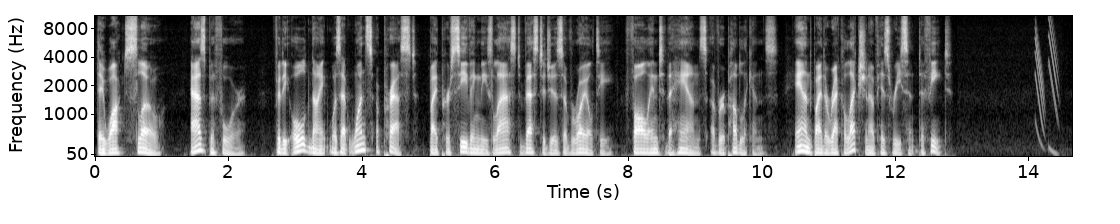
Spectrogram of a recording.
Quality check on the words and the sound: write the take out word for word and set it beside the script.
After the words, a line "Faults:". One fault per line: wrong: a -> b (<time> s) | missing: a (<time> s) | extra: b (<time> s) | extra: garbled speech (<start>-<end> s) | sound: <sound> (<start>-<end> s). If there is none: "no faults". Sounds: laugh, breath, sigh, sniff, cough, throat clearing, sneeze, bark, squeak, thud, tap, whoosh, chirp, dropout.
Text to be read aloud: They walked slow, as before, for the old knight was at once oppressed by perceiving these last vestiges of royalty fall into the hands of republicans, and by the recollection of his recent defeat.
They walked slow, as before, for the old knight was at once oppressed by perceiving these last vestiges of royalty fall into the hands of republicans, and by the recollection of his recent defeat.
Faults:
sound: chirp (14.1-14.5 s)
